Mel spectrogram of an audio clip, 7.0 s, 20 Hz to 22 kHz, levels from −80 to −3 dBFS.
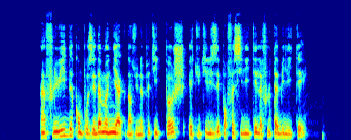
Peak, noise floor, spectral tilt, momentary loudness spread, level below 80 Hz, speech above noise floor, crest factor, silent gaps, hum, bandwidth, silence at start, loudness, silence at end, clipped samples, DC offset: -2 dBFS; -84 dBFS; -4.5 dB/octave; 9 LU; -56 dBFS; 63 dB; 20 dB; none; none; 14.5 kHz; 0.8 s; -21 LUFS; 0.9 s; under 0.1%; under 0.1%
